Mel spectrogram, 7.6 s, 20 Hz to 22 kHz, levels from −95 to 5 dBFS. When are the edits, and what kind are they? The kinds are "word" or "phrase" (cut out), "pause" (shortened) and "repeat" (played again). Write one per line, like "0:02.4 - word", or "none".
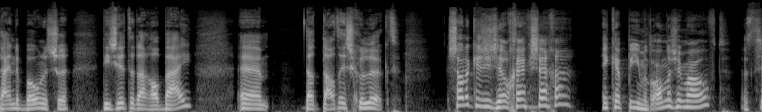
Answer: none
